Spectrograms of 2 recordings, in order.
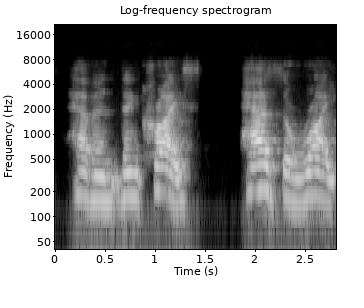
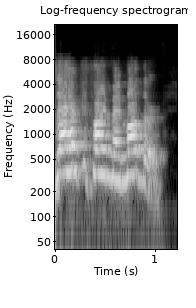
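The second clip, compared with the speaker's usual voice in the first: higher, louder and fast, urgent; 7 semitones higher, 7 dB louder, faster than usual. Retold or imitated. Ian sitting up in the morgue, urgent and loud. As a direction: blurt it out in a rush.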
